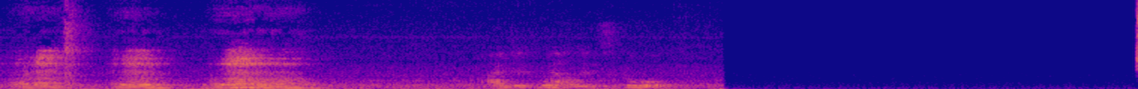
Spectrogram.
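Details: Woman with bulbar ALS in a brain-computer interface trial, saying a given phrase; vocalizations are difficult to discern; dysarthria (bulbar ALS).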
